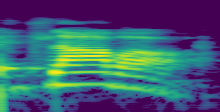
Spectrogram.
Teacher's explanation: the first syllable flow is stressed and war is unstressed sometimes the first one is stressed the second one is unstressed it is a falling Rhythm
